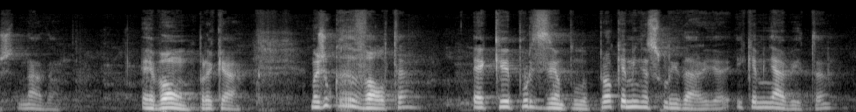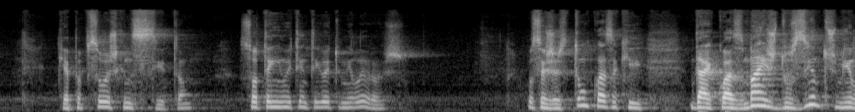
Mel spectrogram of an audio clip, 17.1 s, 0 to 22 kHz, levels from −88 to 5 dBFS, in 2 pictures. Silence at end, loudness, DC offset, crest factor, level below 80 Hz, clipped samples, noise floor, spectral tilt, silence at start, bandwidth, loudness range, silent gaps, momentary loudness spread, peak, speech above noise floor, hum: 0 s; -19 LUFS; under 0.1%; 20 dB; -56 dBFS; under 0.1%; -59 dBFS; -4 dB/octave; 0 s; 15.5 kHz; 8 LU; none; 19 LU; 0 dBFS; 40 dB; none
